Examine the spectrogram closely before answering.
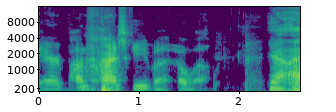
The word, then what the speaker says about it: Podwojski: Like if you're my Polish relative, it's Podwojski. If you're my brother, it's Podjowski. If you're me, it's Podwojski.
